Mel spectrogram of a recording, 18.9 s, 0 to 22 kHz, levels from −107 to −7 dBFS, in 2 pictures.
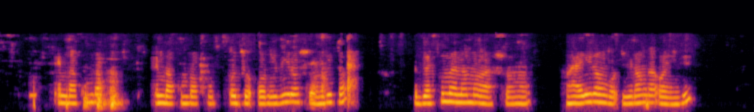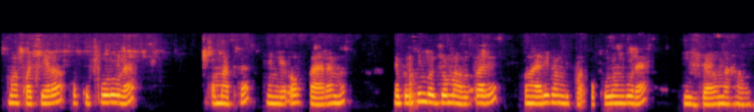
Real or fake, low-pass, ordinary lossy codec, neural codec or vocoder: fake; 7.2 kHz; AAC, 32 kbps; vocoder, 44.1 kHz, 128 mel bands every 512 samples, BigVGAN v2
